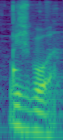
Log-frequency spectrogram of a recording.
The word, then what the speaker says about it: Lisboa: que dizemos Flipe, ou o i da própria palavra Lisboa, que dizemos Lsboa.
